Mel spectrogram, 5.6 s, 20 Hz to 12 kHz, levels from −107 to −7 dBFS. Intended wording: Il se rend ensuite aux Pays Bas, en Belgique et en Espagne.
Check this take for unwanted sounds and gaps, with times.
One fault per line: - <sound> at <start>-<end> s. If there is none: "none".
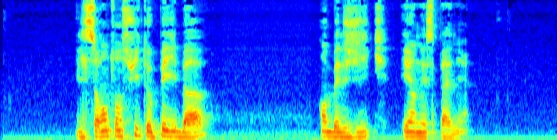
none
